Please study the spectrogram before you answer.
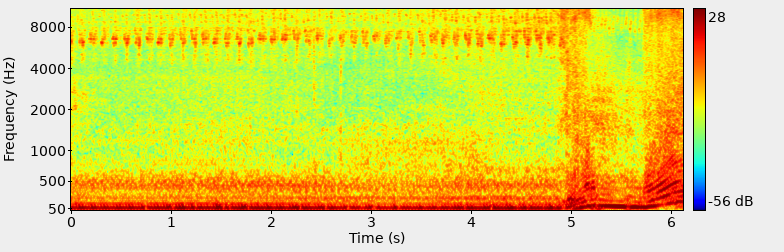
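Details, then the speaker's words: Skoda 120 16V (Rover K-series, CANEMS), all ECU map data re-entered and calibrations saved: deep even note, revs up smoothly without stumbling or popping; now revving properly, owner unsure if it was previously on the wrong map. "that that's actually revving prop now the out of Interest I wish it be could as a way of knowing if it was on the wrong map or what"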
